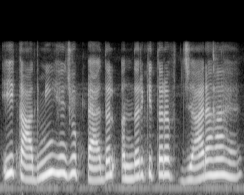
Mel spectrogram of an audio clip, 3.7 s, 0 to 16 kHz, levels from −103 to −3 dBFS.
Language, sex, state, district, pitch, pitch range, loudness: Hindi, female, Bihar, Patna, 265 Hz, 215-285 Hz, -15 LUFS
